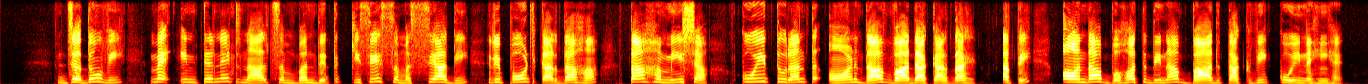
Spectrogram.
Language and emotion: Punjabi, disgusted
